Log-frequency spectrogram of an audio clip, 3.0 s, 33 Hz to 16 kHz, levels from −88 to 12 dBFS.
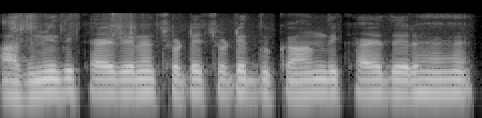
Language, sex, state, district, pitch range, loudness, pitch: Hindi, male, Jharkhand, Deoghar, 120-125 Hz, -16 LUFS, 125 Hz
